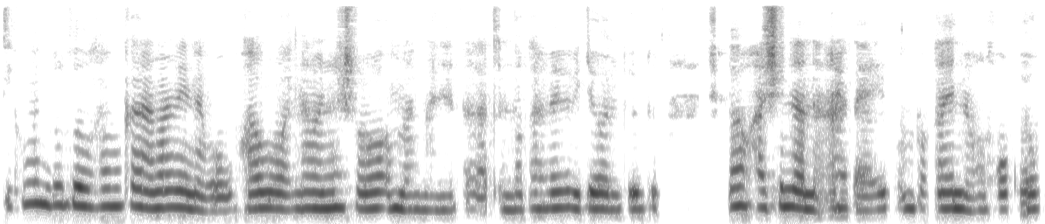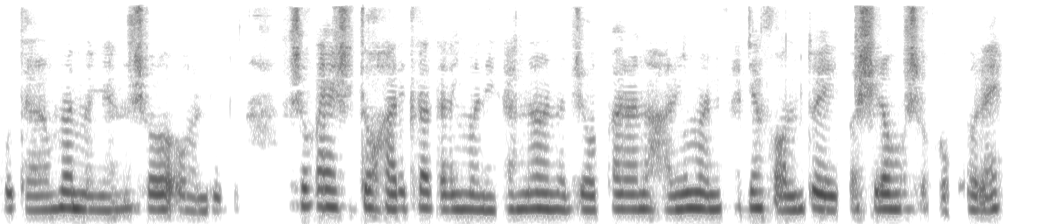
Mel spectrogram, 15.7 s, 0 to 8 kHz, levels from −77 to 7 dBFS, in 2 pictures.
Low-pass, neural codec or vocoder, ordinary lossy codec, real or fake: 7.2 kHz; codec, 16 kHz in and 24 kHz out, 1.1 kbps, FireRedTTS-2 codec; AAC, 32 kbps; fake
